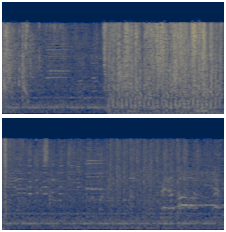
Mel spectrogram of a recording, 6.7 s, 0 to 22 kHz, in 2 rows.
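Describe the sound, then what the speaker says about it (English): Gunfire in a PS4 video game, a loud burst of rapid automatic fire in the middle amid steady game noise, with voices talking around it. "Shots fired."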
